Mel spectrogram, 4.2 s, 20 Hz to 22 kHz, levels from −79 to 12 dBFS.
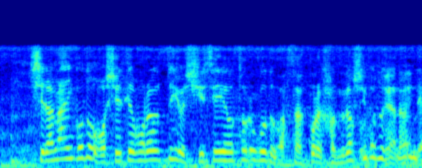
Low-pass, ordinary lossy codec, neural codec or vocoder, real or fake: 7.2 kHz; none; codec, 16 kHz, 4 kbps, FunCodec, trained on LibriTTS, 50 frames a second; fake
